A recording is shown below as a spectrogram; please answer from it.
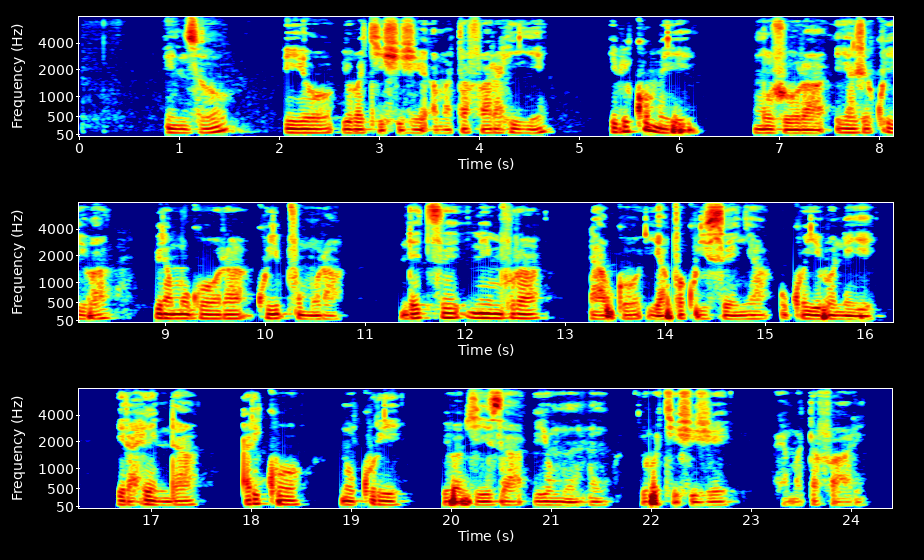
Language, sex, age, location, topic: Kinyarwanda, male, 18-24, Huye, government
